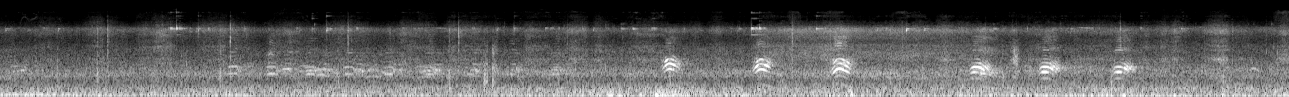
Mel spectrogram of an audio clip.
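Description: A crow cawing, six loud caws in the second half after fainter calls earlier, over a steady low rush of wind and movement noise.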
